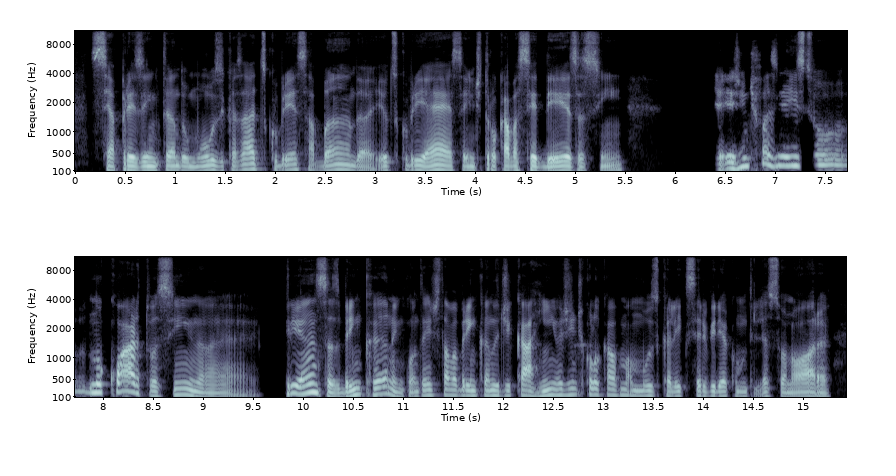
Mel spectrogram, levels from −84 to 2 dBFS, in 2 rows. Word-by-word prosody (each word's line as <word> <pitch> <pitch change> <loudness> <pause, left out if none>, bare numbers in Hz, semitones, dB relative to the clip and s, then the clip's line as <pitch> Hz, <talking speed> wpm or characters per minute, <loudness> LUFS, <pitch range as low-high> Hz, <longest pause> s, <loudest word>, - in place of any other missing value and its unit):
se - - +2
apresentando 100 0 +2
músicas. 100 +2 -2
"Ah, 125 +1 +3
descobri 115 -2 -5
essa 125 +1 -4
banda", 110 +2 -1
"Eu 100 - -1
descobri 110 +1 -2
essa", 105 -1 +3
a - - -1
gente 95 - -3
trocava 100 0 +2
CDs 100 0 +4
assim. 90 -9 -4 0.9
E - - -2
a - - +6
gente 190 +7 0
fazia 210 -2 0
isso 210 -1 0 0.4
no 195 0 +4
quarto. 195 - +3
Assim, 135 +6 -1
na 95 -1 -2 0.5
crianças 175 - +3
brincando. 145 - +1
Enquanto 105 +3 -4
a - - 0
gente 125 - -1
estava 130 -1 -1
brincando 120 0 0
de 120 0 -5
carrinho, 115 +4 +1
a - - 0
gente 140 +1 -6
colocava 135 -2 -2
uma 135 -3 -4
música 115 -1 -3
ali 110 +1 -2
que - - -9
serviria 110 0 -1
como 105 -1 -7
trilha 100 - -8
sonora. 100 -1 0
115 Hz, 170 wpm, -22 LUFS, 100-130 Hz, 0.9 s, a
